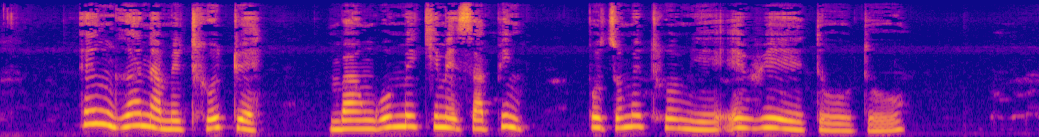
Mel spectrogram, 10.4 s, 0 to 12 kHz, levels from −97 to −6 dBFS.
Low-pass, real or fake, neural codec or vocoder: 10.8 kHz; real; none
